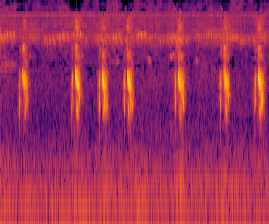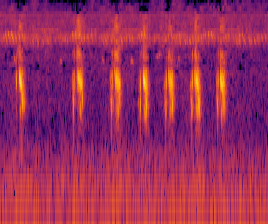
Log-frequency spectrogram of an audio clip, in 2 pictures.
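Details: Bush quail calling: a brisk series of short, sharp notes, roughly fourteen in five seconds at uneven spacing, each a bright clipped chip; faint steady high hiss in the background and nothing else.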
